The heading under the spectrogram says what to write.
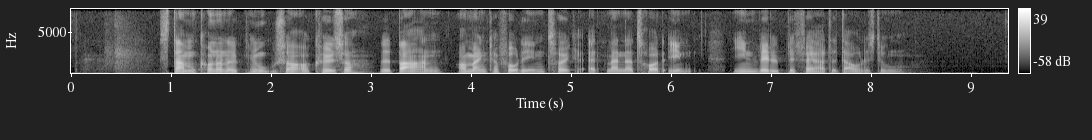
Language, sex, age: Danish, male, 32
